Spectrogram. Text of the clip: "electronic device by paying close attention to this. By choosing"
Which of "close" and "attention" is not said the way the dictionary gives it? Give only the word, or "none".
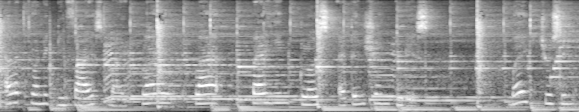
none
